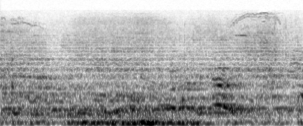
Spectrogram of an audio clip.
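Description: Near silence: only faint background sound.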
